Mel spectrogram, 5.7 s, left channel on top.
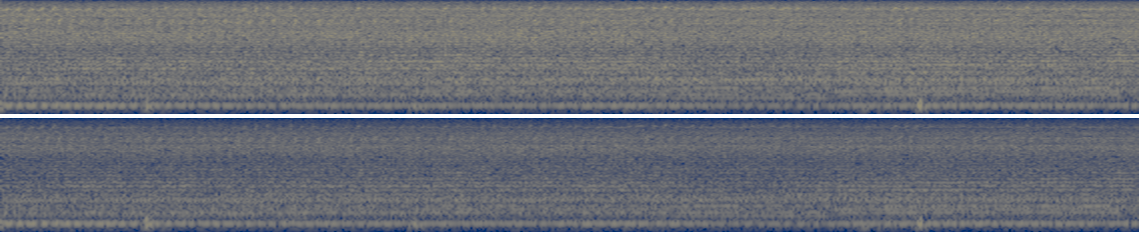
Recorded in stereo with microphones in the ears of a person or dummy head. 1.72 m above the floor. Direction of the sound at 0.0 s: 55° left (ahead or behind).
